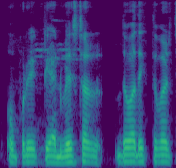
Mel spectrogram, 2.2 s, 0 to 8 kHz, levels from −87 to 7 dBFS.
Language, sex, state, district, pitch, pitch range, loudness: Bengali, male, West Bengal, Jalpaiguri, 115 Hz, 110-120 Hz, -27 LUFS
